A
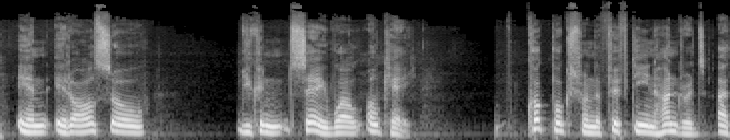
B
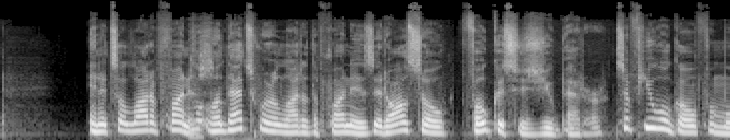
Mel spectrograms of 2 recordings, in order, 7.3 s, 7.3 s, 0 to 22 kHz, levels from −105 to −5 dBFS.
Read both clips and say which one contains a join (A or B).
B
